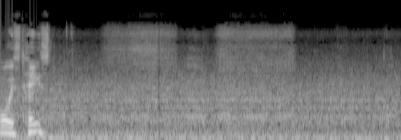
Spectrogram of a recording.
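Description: A young man bites and chews food with soft crunching.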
